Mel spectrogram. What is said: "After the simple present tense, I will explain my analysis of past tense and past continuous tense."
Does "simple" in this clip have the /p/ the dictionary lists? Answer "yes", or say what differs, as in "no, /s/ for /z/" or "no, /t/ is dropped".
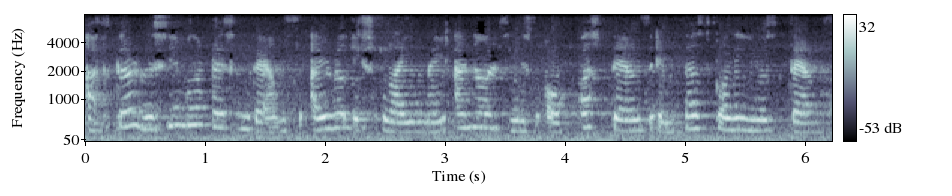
no, /b/ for /p/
